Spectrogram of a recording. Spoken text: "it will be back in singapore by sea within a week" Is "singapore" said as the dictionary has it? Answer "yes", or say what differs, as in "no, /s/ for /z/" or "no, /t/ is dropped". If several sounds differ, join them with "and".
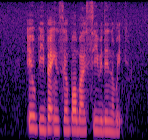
no, /l/ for /ɹ/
